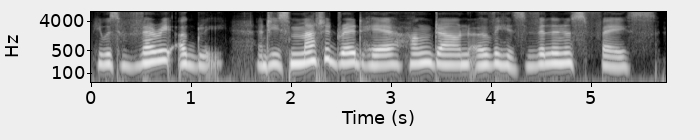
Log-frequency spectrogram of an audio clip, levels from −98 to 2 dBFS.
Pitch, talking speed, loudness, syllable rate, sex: 185 Hz, 155 wpm, -16 LUFS, 4.0 syllables/s, female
